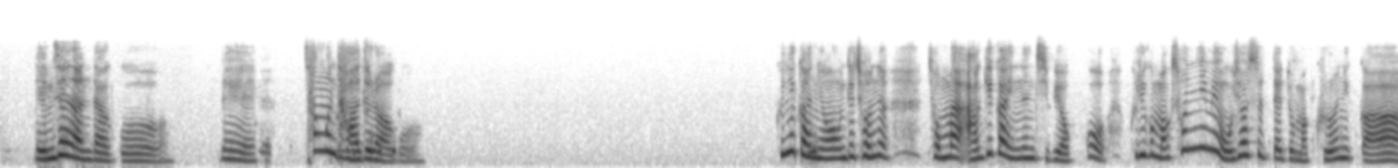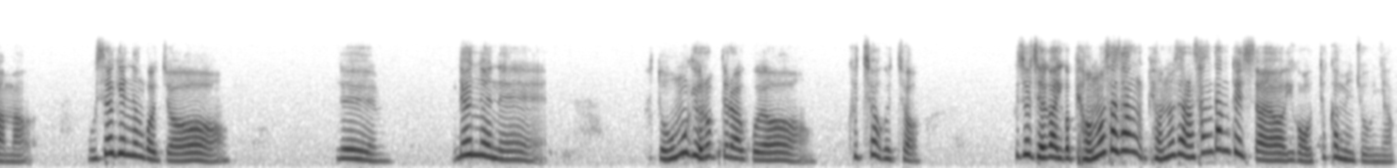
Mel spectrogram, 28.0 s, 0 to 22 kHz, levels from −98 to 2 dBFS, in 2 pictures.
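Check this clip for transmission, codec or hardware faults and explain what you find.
One recurring fault stands out: brief echo leak in seven places.

At 0.01–0.11, 2.54–2.73, 3.27–4.01, 8.09–8.19, 12.93–13.15, 19.46–19.70 and 21.13–21.20 s, a delayed copy of the speech trails the original by roughly 220 to 280 ms. It varies from barely audible, around 35 dB down, to nearly as loud as the speech, around 5 dB down, with the longest stretch near 3.3–4.0 s. The likely cause is a loudspeaker on the far end whose echo canceller let part of the returning sound through.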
